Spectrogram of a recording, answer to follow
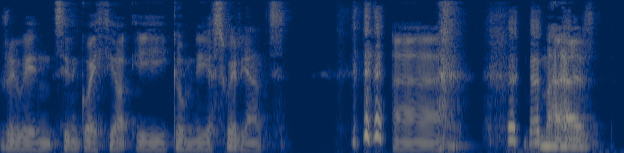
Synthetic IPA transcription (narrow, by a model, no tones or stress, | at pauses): rɪwɪnsɨːðənɡwejθjɔʔiɡʊmniəswɪɾjantʰ | a | mar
